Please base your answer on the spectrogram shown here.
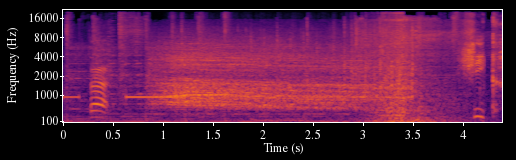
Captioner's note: audience groans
